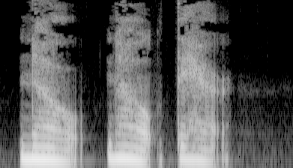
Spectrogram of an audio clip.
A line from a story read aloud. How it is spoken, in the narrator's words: she gasped and moaned, she said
